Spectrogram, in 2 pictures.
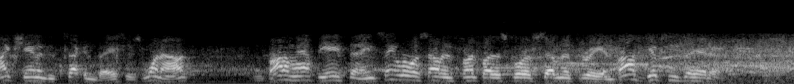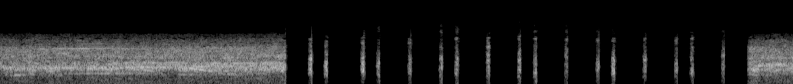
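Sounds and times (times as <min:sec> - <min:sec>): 
speech: 0:00.0 - 0:07.4
stadium crowd standing ovation: 0:00.0 - 0:10.8, 0:15.4 - 0:15.8.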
